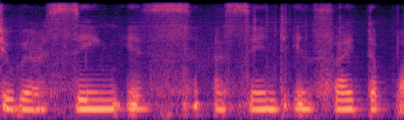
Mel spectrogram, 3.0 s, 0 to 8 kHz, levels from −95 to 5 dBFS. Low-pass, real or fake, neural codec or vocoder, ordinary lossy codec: 7.2 kHz; fake; vocoder, 24 kHz, 100 mel bands, Vocos; none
